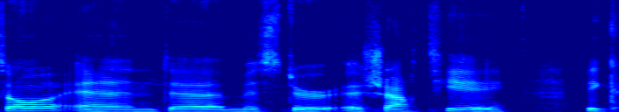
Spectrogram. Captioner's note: speaking French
